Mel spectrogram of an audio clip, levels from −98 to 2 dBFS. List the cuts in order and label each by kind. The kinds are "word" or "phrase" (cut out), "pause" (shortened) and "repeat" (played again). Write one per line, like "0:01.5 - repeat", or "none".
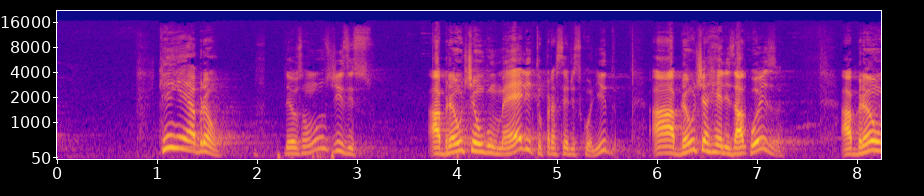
0:06.9 - word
